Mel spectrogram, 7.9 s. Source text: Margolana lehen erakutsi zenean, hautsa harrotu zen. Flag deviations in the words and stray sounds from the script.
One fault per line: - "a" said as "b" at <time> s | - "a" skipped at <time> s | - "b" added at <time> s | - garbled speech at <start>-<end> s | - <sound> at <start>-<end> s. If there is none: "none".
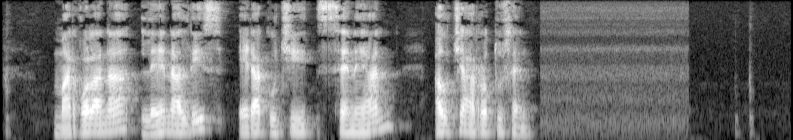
- "aldiz" added at 1.8 s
